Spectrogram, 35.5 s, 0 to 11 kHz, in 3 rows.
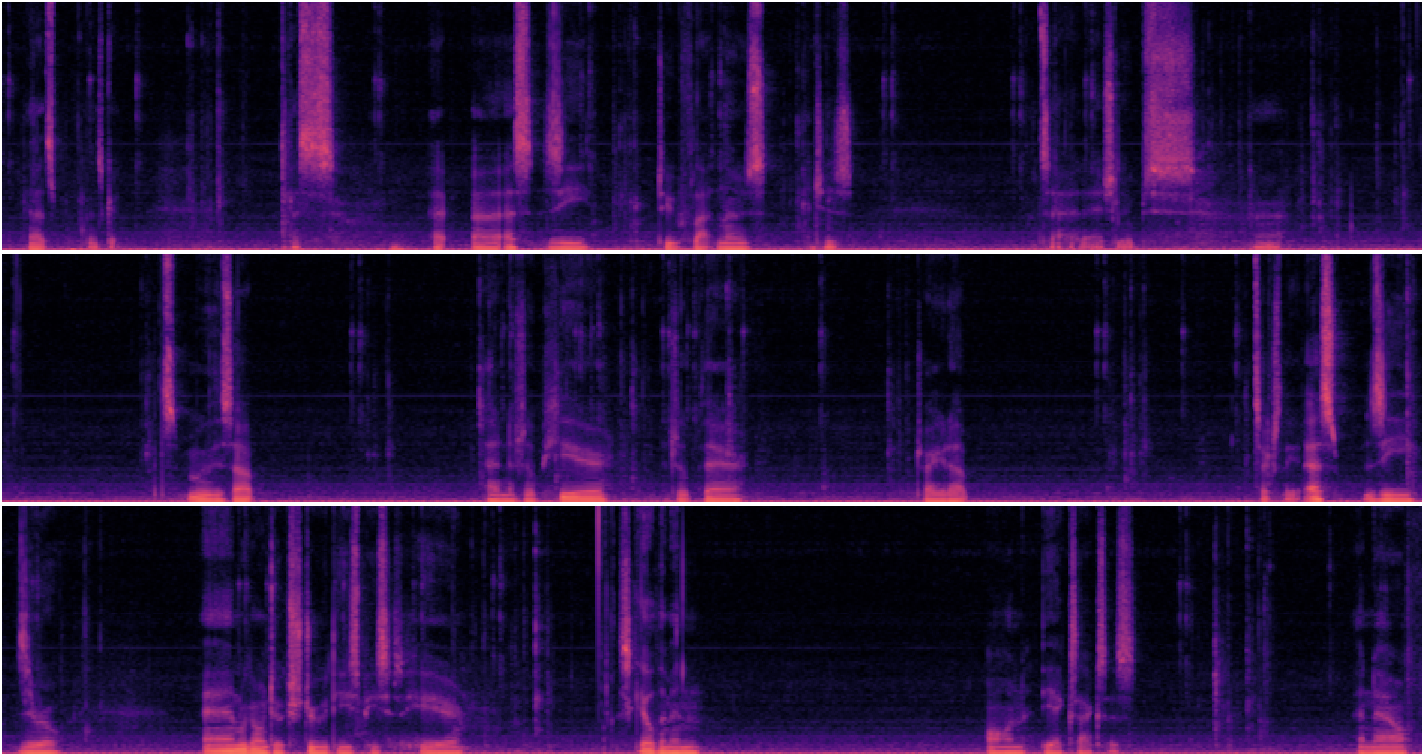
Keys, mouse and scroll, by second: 0.2 a, 0.6 b, 1.5 s, 4.5 g, 5.2 s, 6.5 a, 6.8 ctrl+r, 8.5 a, 8.8 ctrl+r, 10.0 ctrl+z, 10.2 ctrl+z, 10.4 ctrl+z, 10.9 a, 11.6 b, 13.0 g, 14.8 click, 14.9 a, 15.8 ctrl+r, 16.1 click, 16.6 ctrl+r, 16.9 a, 17.2 ctrl+r, 17.6 a, 17.8 b, 19.2 g, 21.2 b, 22.2 s, 24.3 a, 27.6 e, 27.9 s, 33.5-34.4 drag, 33.8 Tab, 34.1 a, 34.4-35.5 middle drag.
